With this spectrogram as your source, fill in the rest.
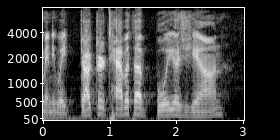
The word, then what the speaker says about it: Boyajian: Tabitha Boyajian? Boyajian. Well done. I mean, I'm an astronomer. I'm not a pronunciation specialist, so I'll go with you on that one.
